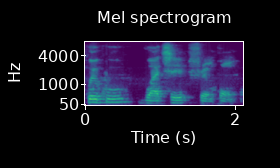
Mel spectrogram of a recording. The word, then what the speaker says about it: Kwaku Boakye Frempong: First, the pronunciation of the name. Yes, Yeah, yes. it's Kwaku Boakye Frempong.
